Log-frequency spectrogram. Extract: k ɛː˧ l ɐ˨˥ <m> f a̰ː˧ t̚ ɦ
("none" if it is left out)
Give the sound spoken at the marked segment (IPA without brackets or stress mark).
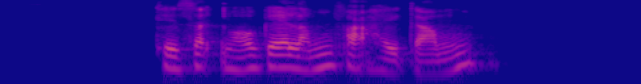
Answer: m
